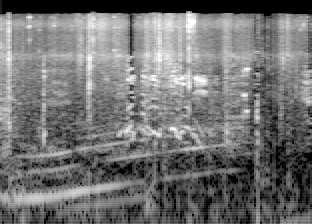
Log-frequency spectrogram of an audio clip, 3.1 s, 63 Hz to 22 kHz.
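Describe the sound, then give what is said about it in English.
A black 2017 Chrysler 300 speeding away from a police traffic stop, its engine revving loudly with climbing pitch as it accelerates amid rough, continuous road noise. “Be advised, the vehicle took off.”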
